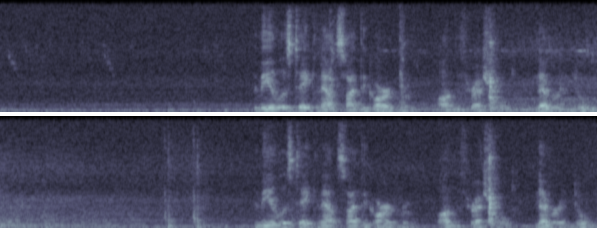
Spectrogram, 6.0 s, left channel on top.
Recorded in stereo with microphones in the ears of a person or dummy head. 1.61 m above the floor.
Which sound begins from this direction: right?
A drawer, at 4.9 s.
